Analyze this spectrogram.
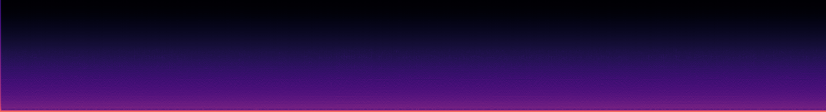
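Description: A small motor hums steadily inside a pipe.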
